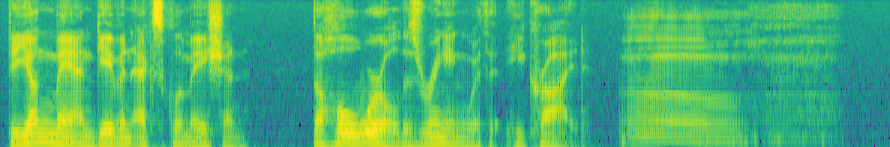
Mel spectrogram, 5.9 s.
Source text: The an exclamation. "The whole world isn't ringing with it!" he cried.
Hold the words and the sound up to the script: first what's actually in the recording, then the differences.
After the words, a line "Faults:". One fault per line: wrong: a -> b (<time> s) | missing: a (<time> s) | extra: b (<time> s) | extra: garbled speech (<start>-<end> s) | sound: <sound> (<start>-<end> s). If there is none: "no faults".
The young man gave an exclamation. "The whole world is ringing with it!" he cried.
Faults:
extra: young man gave (0.1 s)
wrong: isn't -> is (2.7 s)
sound: sigh (4.1-5.7 s)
